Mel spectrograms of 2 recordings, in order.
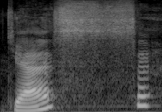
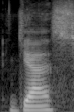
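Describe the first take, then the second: First: It is drawn out and sounds unsure. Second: It is short and sounds emphatic.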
